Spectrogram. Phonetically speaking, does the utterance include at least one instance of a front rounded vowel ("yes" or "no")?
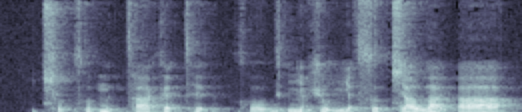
no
